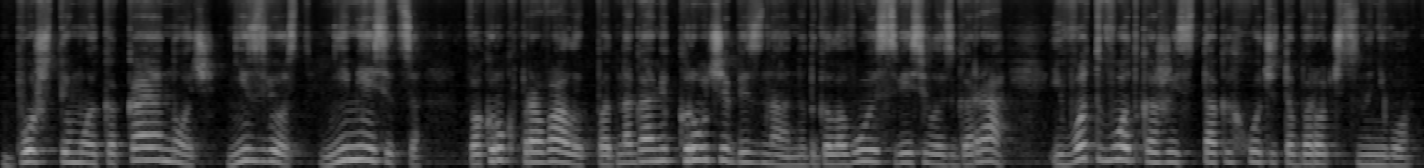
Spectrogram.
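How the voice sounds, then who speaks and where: A woman's voice: medium pitch, normal speed, warm tone, husky, natural voice. A woman voicing a stubborn, grumbling old village grandfather who exclaims and mutters to himself. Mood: frightened.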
